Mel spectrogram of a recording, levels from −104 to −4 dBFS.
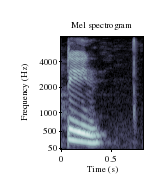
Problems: background sounds at intervals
